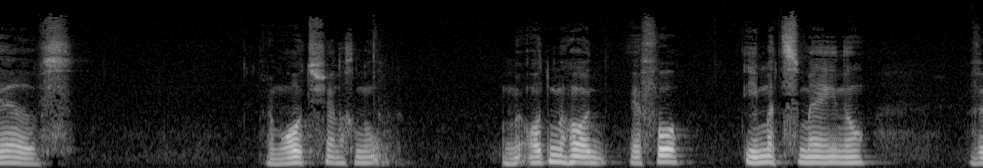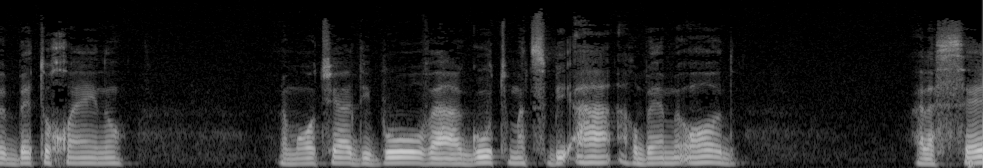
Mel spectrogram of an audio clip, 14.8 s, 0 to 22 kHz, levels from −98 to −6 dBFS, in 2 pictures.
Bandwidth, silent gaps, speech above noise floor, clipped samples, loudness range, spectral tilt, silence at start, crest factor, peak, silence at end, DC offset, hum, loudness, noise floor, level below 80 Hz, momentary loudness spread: 16.5 kHz; none; 39 dB; under 0.1%; 7 LU; -6 dB/octave; 0 s; 20 dB; -18 dBFS; 0 s; under 0.1%; none; -36 LUFS; -74 dBFS; -74 dBFS; 12 LU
